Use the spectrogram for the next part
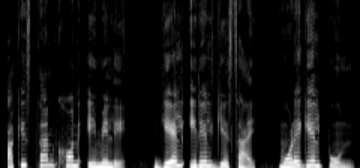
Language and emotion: Santali, neutral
